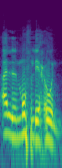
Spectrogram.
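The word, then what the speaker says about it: المفلحون: Kita kata al-muflihun. Mim, muf, li dan huruf ha dengan wau. Baik, kita matikan nun. Bacanya mufli hu hu. Boleh baca dengan boleh baca dengan dua, boleh baca dengan empat dan boleh baca dengan enam.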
